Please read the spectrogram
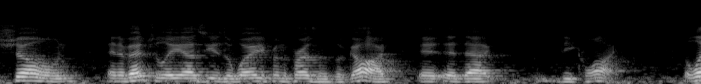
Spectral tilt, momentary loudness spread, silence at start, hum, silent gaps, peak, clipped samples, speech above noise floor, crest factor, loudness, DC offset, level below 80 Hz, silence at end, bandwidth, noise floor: -10 dB/octave; 13 LU; 0 s; none; none; -6 dBFS; under 0.1%; 26 dB; 16 dB; -22 LUFS; under 0.1%; -48 dBFS; 0 s; 6.4 kHz; -48 dBFS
